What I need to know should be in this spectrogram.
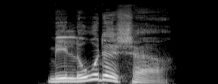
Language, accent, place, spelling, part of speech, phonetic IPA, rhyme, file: German, Germany, Berlin, melodischer, adjective, [meˈloːdɪʃɐ], -oːdɪʃɐ, De-melodischer.ogg
- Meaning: 1. comparative degree of melodisch 2. inflection of melodisch: strong/mixed nominative masculine singular 3. inflection of melodisch: strong genitive/dative feminine singular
